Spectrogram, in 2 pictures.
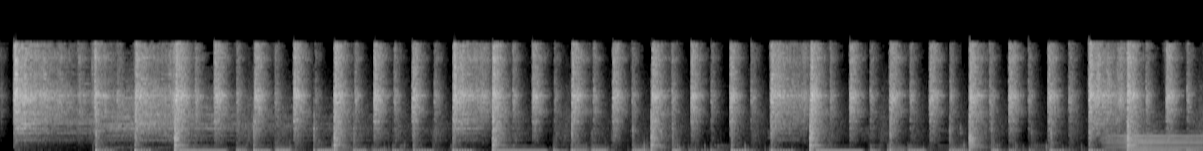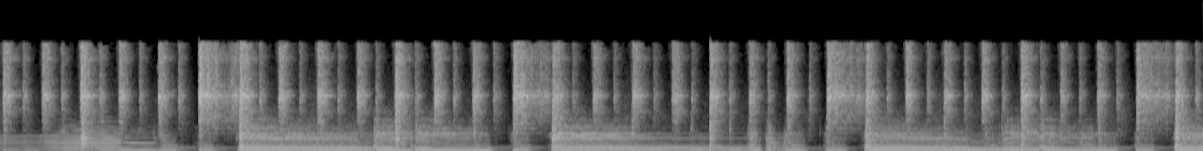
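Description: Live blues-rock trio playing a song's instrumental intro: drums with cymbals and electric bass lay down a steady groove, and electric guitar comes in with held notes about eight seconds in.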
